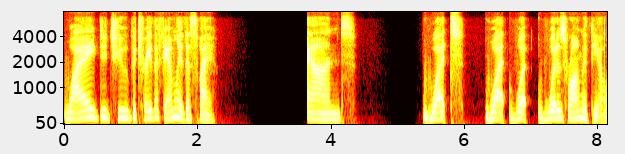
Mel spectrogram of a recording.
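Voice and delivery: accusing, reproachful, motherly scolding tone. Retelling a mother's scolding words: imitating someone speaking very quietly. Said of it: "my mother starts in on me very quietly".

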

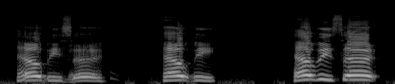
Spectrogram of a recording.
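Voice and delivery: put-on frantic pleading voice. In a game shootout, a robber pretends to be the hostage, robber faking a scared hostage. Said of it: "I was standing in between the Jimmy and the cop when they were shooting. Acting like the hostage. / I seen this fool [name] panicking. / Acting like the hostage. / Please help me, sir. I'm scared. / I'm".

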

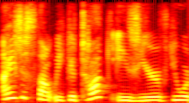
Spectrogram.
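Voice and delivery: ordinary delivery

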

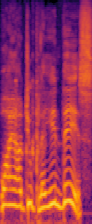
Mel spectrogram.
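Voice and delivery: put-on Greek accent. Podcast host inviting listeners to shout game recommendations, in a put-on Greek accent. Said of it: "what was that accent?".

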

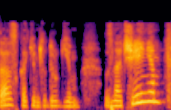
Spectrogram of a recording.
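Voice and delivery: ordinary talk

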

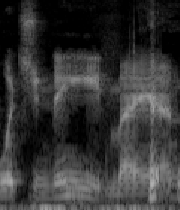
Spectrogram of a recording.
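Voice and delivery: put-on creepy man voice, low and slow drawl. Picturing an empty store with a creepy dude standing there: imitating a creepy dude. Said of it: "a creepy dude standing there".

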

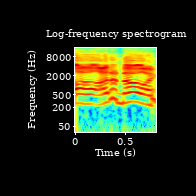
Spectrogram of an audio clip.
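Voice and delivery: acted-out panic. Retelling being questioned about where they're staying in New York, retelling own panic. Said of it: "And I start panicking".

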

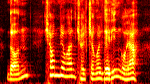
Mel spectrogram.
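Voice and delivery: ordinary talk

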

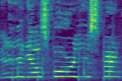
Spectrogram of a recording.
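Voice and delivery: very high, loud, made-up mock girl voice.

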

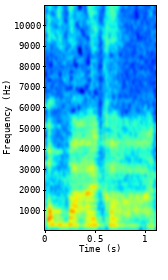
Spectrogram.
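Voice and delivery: put-on high, loud, slow screaming in a kid voice. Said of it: "just screaming and".

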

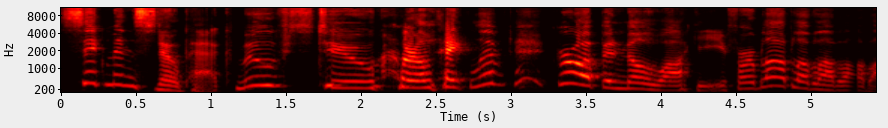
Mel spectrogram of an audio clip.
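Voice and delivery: cadenced, sing-song documentary narrator voice. Asked for her documentary narrator voice, giving a sample in documentary narrator voice. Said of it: "your documentary narrator voice?".

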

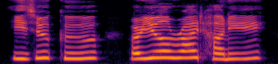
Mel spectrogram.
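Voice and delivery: very high loud call. Narrator reads a mother calling to her son upstairs, yelling from downstairs. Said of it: "Inko yelled from downstairs".

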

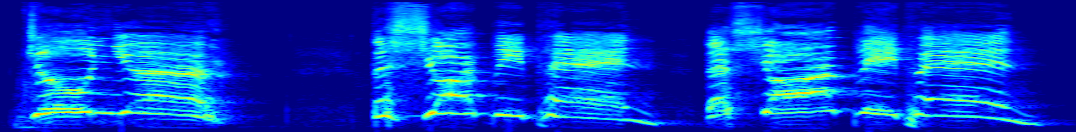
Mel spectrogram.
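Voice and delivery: loud hollering. Calling out to Junior, who is trying to sleep, yelling. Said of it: "quit yelling!".

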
